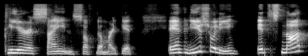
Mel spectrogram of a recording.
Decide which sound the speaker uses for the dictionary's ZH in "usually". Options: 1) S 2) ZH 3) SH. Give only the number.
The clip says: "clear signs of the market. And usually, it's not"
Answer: 3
